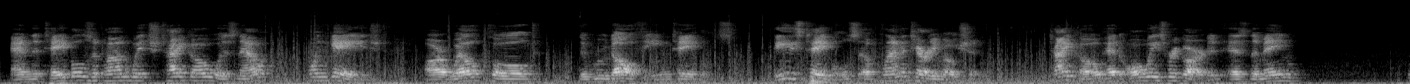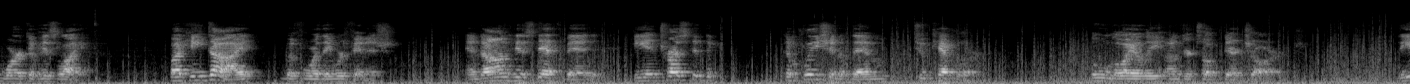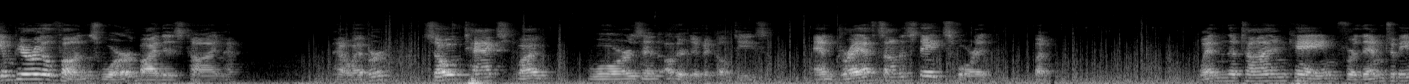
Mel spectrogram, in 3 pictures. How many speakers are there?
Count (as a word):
one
